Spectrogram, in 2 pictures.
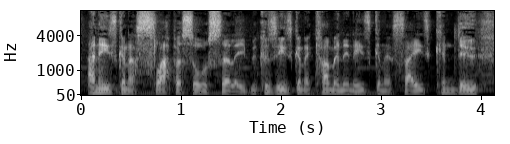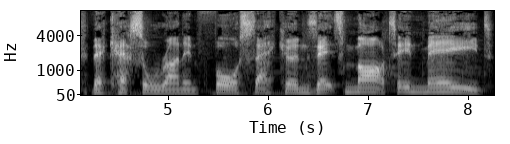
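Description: A man's voice: medium pitch, steady tone, normal speed, hardly any pauses, fairly bright tone, soft background music. A man with an Essex accent hosting a casual podcast with blokey, enthusiastic banter. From Essex, England. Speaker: podcast host.

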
